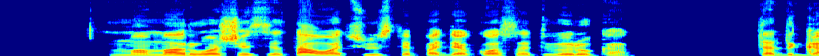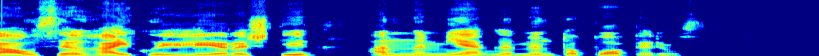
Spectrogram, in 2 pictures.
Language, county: Lithuanian, Alytus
